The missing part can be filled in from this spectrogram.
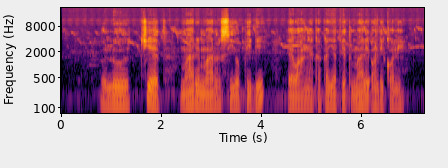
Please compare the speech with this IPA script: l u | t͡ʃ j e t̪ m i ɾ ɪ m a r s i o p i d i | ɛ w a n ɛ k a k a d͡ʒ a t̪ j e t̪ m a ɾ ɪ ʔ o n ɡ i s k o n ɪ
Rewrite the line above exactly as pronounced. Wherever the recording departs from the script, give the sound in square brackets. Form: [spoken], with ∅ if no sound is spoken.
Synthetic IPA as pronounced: l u | t͡ʃ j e t̪ m [a] ɾ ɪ m a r s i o p i d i | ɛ w a [ŋ] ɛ k a k a d͡ʒ a t̪ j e t̪ m a ɾ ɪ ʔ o n [d] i [∅] k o n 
